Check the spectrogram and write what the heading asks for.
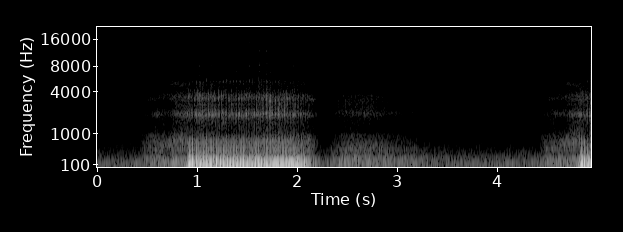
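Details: ASMR snoring recording: loud, coarse snore on the in-breath, then a softer breath out with a faint whistle and the next snore starting; snoring with a light whistle.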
